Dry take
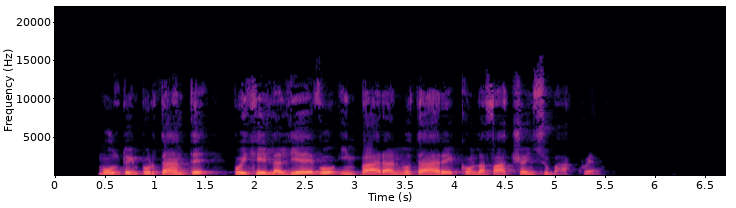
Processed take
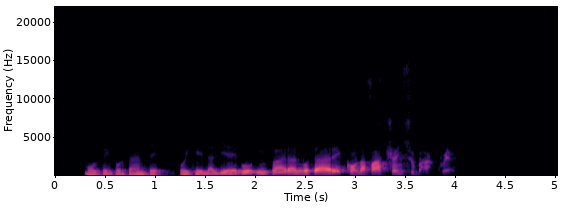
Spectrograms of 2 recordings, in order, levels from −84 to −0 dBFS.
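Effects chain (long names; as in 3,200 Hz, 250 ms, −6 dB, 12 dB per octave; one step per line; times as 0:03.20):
gliding playback speed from 147% → 120%
harmonic generator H 8 −34 dB, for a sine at −12 dBFS
band-pass filter sweep 210 Hz → 4,400 Hz, 0:01.37–0:04.50
level −2.5 dB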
